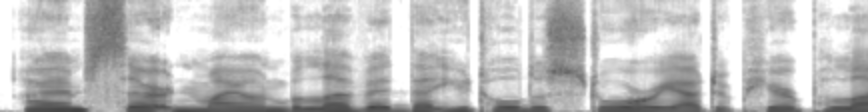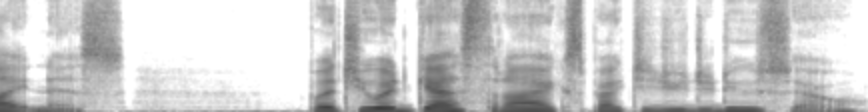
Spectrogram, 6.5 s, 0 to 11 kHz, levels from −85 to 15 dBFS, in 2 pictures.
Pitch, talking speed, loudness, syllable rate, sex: 215 Hz, 240 wpm, -19 LUFS, 6.4 syllables/s, female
